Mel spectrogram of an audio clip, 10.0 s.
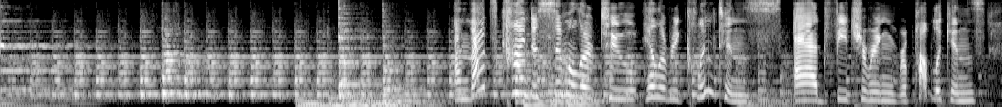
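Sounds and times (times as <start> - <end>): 
bouncy instrumental stock library music: 0.0 - 10.0
low bass: 3.0 - 6.4
speech: 5.2 - 10.0.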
